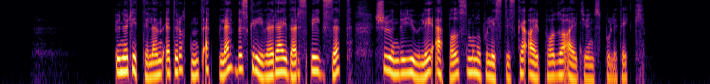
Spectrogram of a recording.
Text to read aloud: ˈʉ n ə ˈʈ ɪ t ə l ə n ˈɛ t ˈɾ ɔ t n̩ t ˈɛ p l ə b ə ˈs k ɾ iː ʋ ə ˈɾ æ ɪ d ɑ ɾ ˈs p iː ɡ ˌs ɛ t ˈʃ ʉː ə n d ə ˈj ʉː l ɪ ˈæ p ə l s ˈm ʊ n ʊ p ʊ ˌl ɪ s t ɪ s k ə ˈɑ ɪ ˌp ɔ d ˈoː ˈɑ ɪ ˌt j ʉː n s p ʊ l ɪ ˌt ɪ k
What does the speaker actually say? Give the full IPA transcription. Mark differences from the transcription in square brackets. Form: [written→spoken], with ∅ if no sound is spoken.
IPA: ˈʉ n ə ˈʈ ɪ t ə l ə n ˈɛ t ˈɾ ɔ t n̩ t ˈɛ p l ə b ə ˈs k ɾ iː ʋ ə ˈɾ æ ɪ d ɑ ɾ ˈs p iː ɡ ˌs ɛ t ˈʃ ʉː ə n d ə ˈj ʉː l ɪ ˈæ p ə l s ˈm ʊ n ʊ p ʊ ˌl ɪ s t ɪ s k ə ˈɑ ɪ ˌp ɔ d ˈoː ˈɑ ɪ ˌt j ʉː n s p ʊ l ɪ ˌt ɪ k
